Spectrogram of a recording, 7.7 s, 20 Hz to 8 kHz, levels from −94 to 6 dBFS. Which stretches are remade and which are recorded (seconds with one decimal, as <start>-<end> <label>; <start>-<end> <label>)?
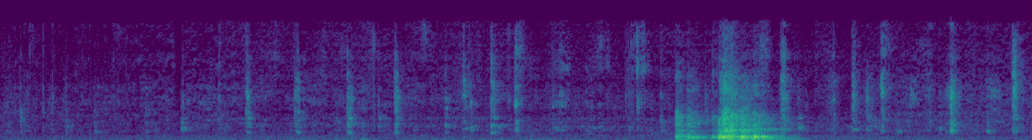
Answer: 0.0-1.8 recorded; 1.8-6.4 remade; 6.4-7.7 recorded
